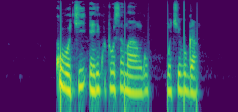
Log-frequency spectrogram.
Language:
Ganda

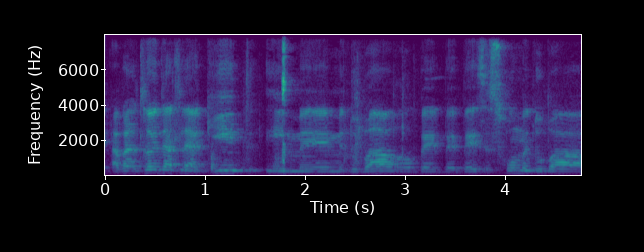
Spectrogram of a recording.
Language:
Hebrew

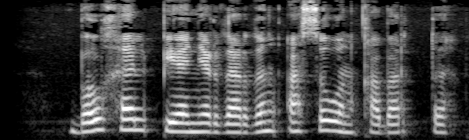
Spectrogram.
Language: Bashkir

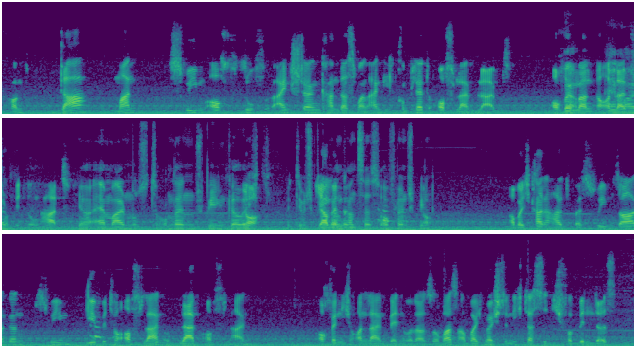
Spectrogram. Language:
German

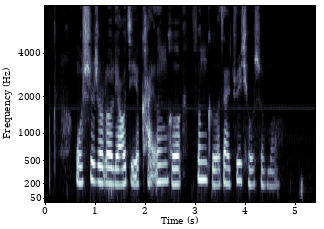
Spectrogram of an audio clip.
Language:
Chinese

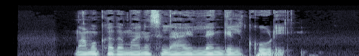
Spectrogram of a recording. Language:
Malayalam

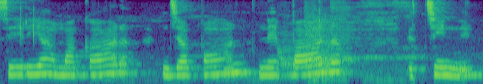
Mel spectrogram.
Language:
Maithili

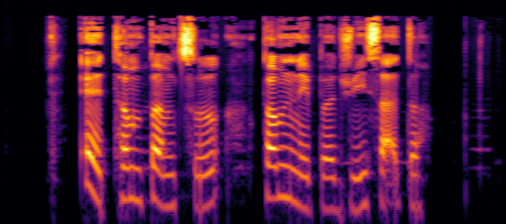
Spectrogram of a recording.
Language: Ghomala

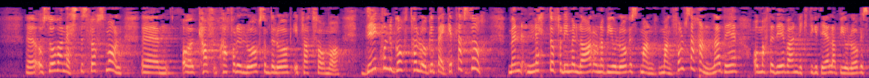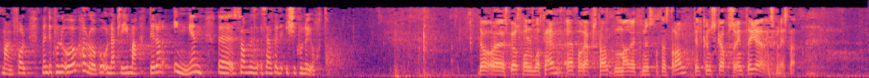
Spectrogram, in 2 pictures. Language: Norwegian Bokmål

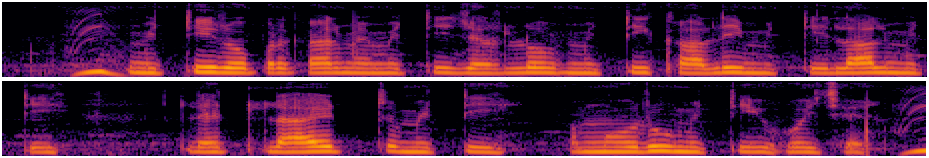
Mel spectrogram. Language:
Maithili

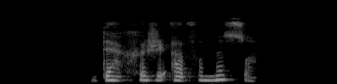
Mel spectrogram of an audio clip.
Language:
Kabardian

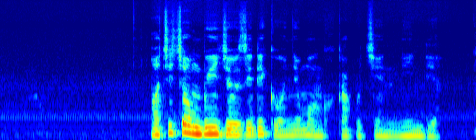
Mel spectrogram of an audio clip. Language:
Igbo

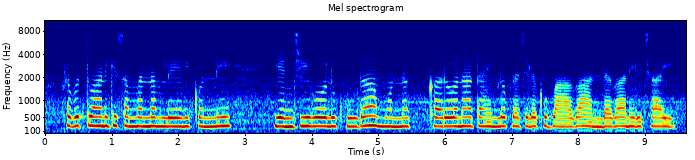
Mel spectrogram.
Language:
Telugu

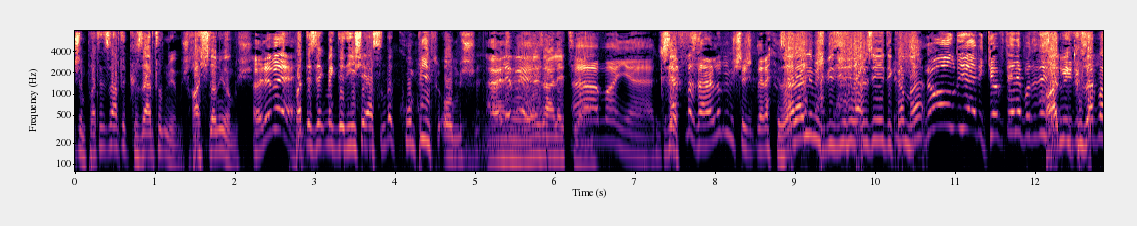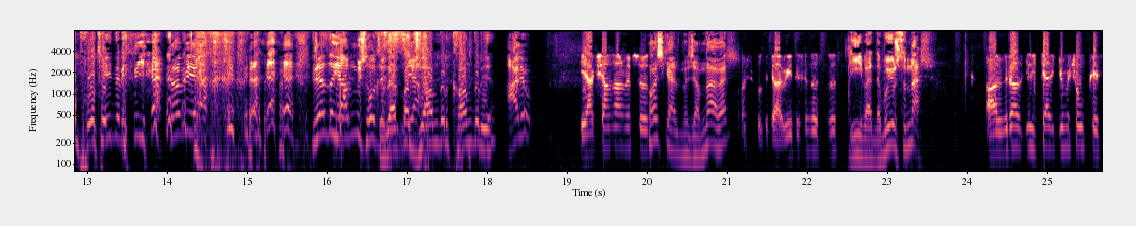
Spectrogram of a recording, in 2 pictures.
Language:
Turkish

